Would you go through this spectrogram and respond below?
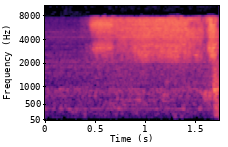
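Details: Mechanical ventilator airflow: the speaker's own ventilator during a pause in his podcast speech, a steady airy hiss that rises, holds for about a second, then ends with a brief click.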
